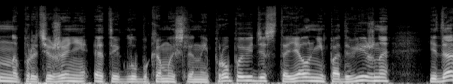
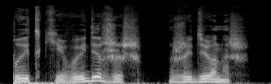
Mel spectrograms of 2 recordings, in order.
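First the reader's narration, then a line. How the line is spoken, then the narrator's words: Almost tender. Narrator (Russian): спросил он почти ласково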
